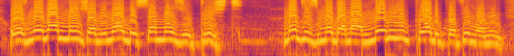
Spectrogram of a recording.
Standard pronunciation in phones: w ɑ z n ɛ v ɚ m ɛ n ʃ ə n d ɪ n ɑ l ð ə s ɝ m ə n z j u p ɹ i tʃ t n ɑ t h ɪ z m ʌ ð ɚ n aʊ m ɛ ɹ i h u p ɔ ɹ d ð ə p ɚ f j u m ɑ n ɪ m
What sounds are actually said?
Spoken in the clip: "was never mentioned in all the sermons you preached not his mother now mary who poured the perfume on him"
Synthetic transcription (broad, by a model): w ɑ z n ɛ v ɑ m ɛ n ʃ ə n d ɪ n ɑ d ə s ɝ m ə n s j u p ɹ i s t n ɑ t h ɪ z m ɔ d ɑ n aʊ m ɛ ɹ i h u p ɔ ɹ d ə p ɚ f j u m ɑ n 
